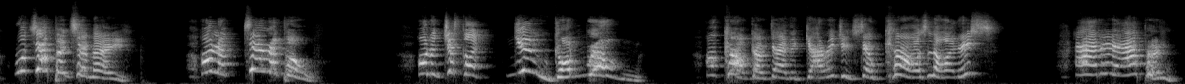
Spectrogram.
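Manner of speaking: very high, shrill, high-pitched yell. Reading a story aloud, the narrator voices the father: father yelling. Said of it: "your father feels he's in for another great money-making day today at the garage. I've got a few little beauties I'm going to flog to the idiots this afternoon. / he strode in and slapped his son on t".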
